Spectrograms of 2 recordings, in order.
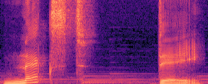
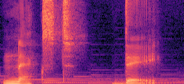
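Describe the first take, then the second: Both takes have the same delivery.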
